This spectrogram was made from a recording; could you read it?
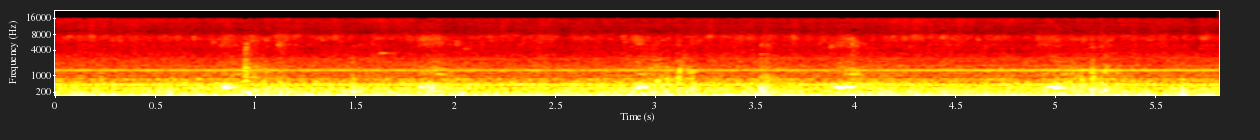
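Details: Maytag dishwasher during the wash cycle: a low steady hum with a soft tick about once a second; abnormal dishwasher noise.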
